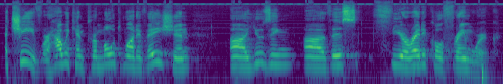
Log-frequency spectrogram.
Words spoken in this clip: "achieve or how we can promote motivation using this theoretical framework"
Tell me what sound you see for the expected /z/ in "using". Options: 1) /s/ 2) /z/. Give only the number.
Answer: 2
